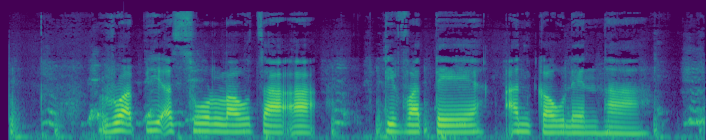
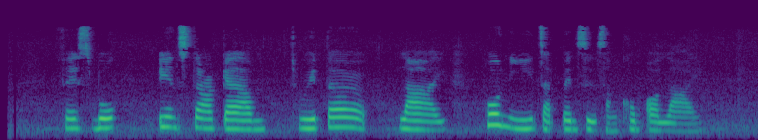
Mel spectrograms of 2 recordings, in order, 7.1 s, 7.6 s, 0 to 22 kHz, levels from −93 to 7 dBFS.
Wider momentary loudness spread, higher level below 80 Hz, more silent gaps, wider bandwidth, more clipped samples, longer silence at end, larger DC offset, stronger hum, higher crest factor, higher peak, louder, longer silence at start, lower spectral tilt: first, 19 LU vs 13 LU; first, -40 dBFS vs -80 dBFS; neither; first, 16.5 kHz vs 11.5 kHz; neither; second, 0 s vs 0.6 s; neither; neither; about the same, 18 dB vs 18 dB; first, 0 dBFS vs -12 dBFS; first, -16 LUFS vs -30 LUFS; second, 0.1 s vs 0.65 s; first, -7 dB/octave vs -5 dB/octave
